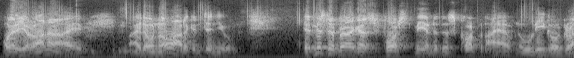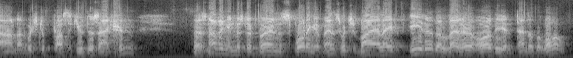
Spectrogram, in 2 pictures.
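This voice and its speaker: A self-important district attorney who talks at length in formal phrases. His voice is very bright and sits at a middle pitch. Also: expressive, brisk, rough recording. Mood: pompous. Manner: pompous, long-winded. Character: pompous male district attorney, evasive. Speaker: prosecutor. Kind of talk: old-time radio drama acting.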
